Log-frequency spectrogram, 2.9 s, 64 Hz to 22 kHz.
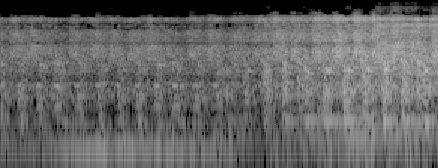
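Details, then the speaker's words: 1993 Fleetwood Bounder diesel pusher, sat two years, new battery, fresh diesel, fuel system just primed after fuel-line work: cranks then catches with uneven clatter settling into rough but running idle. "Oh, it's trying. Yay, it is working."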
